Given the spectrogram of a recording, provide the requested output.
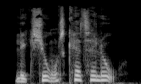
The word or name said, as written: lektionskatalog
